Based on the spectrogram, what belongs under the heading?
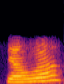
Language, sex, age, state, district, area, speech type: Hindi, female, 45-60, Uttar Pradesh, Ayodhya, rural, conversation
